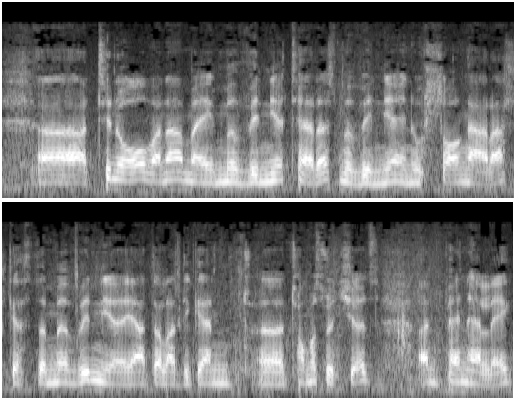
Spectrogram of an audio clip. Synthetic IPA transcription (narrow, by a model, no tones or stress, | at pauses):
əːtʰɨnoːlˠvanamaməvɪnjɔtʰɛɾɛsməvɪnjaɛnʊɬɔŋaɾaɬɡ̥ɛθdəməvɪnjajadalˠadiɡɛnətʰɔmasɹɪt͡ʃədzənpʰɛnhɛlɪɡ̥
